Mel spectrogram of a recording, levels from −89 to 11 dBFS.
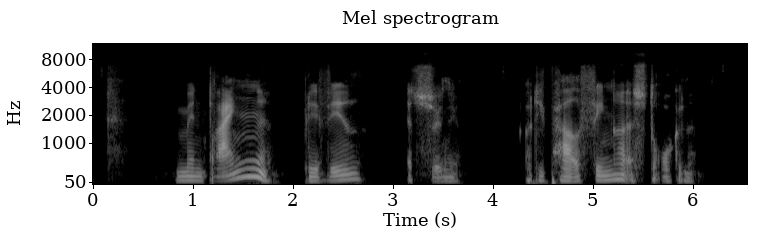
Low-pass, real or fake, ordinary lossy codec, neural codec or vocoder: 7.2 kHz; fake; Opus, 32 kbps; codec, 16 kHz, 4 kbps, X-Codec, HuBERT features, trained on balanced general audio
